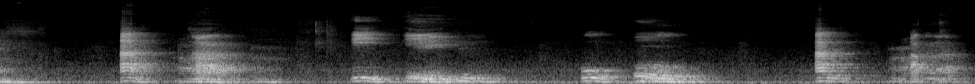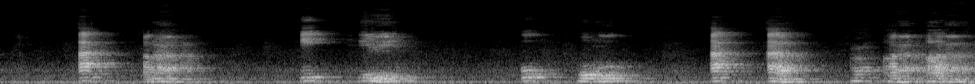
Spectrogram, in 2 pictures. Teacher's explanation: Yang jelas hamzah ini tempatnya ada di pangkal tenggorokan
